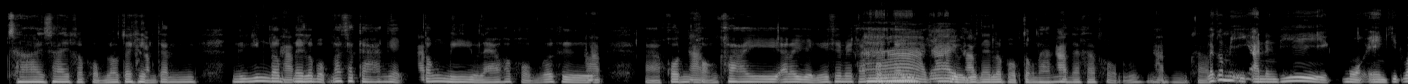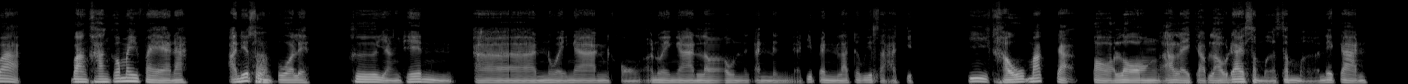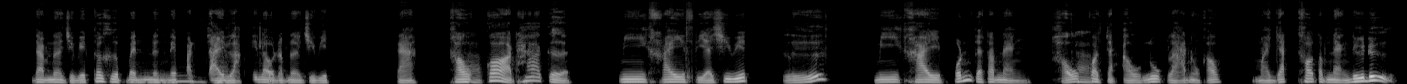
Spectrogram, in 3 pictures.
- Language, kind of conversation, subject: Thai, unstructured, ทำไมการทุจริตในระบบราชการจึงยังคงเกิดขึ้นอยู่?
- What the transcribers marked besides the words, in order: none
